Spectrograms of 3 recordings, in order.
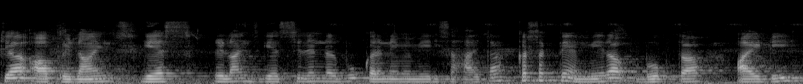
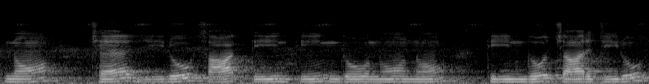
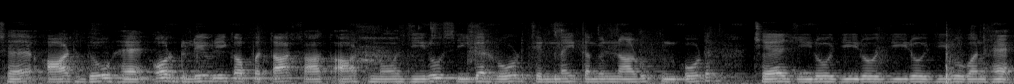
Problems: none marked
